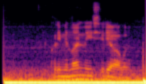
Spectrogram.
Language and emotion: Russian, neutral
